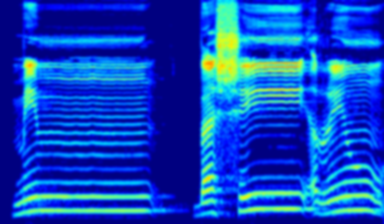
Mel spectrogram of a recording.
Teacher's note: মিম বাশিরিউ নুন সাকিনের পরে বা আসছে এখানে কি ইকলাব হবে নুনকে মিম দ্বারা পরিবর্তন করে এক আলিফ গুণ্য করে পড়তে হবে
